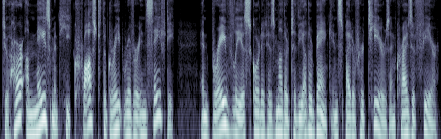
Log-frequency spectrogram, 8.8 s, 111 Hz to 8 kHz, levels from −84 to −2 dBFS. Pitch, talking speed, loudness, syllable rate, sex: 120 Hz, 190 wpm, -19 LUFS, 5.2 syllables/s, male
